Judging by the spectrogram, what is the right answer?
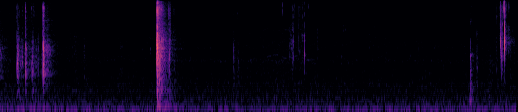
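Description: A few scattered keystrokes on a Mac computer keyboard, quick sharp clicks in small clusters with pauses between, close and fairly quiet.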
